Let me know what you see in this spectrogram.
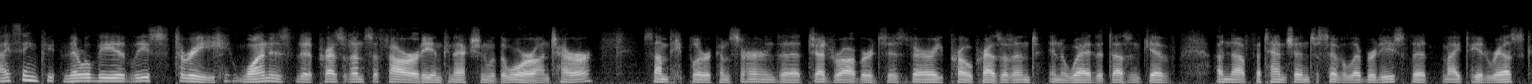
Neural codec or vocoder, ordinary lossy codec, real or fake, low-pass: codec, 16 kHz in and 24 kHz out, 0.6 kbps, FocalCodec, streaming, 2048 codes; Opus, 32 kbps; fake; 7.2 kHz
